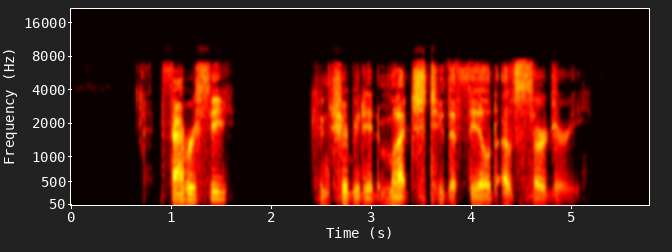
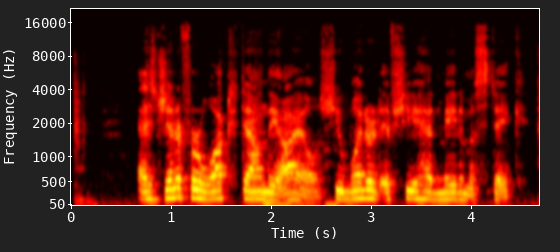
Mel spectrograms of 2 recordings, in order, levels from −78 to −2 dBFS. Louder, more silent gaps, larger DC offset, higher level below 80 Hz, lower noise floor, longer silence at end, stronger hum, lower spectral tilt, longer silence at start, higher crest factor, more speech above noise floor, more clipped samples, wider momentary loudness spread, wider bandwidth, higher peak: first, -22 LUFS vs -26 LUFS; neither; neither; second, -60 dBFS vs -46 dBFS; first, under -90 dBFS vs -57 dBFS; first, 0.75 s vs 0.2 s; neither; second, -1.5 dB/octave vs -5.5 dB/octave; first, 0.7 s vs 0.05 s; first, 24 dB vs 16 dB; first, over 66 dB vs 31 dB; neither; first, 21 LU vs 7 LU; second, 10.5 kHz vs 16 kHz; first, -2 dBFS vs -10 dBFS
